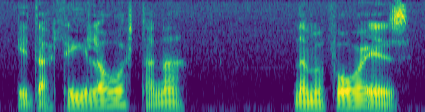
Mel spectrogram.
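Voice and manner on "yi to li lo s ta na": Yi to li lo s ta na run together fast; quick natural pace. Shown as a demonstration. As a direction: say Yi to li lo s ta na briskly as in speech. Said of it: "is pronounced like this".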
